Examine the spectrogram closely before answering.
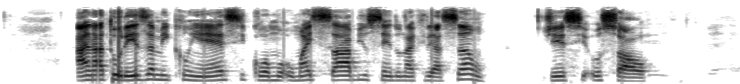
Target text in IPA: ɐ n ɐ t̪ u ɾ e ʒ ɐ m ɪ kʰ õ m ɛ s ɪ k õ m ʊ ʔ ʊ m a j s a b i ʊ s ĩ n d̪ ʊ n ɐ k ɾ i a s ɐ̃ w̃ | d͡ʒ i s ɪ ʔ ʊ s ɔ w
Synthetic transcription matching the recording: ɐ n a t̪ u ɾ e z ɐ m ɪ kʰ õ ɲ ɛ s ɪ k õ m ʊ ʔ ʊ m a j s a b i ʊ s ẽ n d̪ ʊ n ɐ k ɾ i a s ɐ̃ w̃ | d͡ʒ i s ɪ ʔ ʊ s ɔ w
